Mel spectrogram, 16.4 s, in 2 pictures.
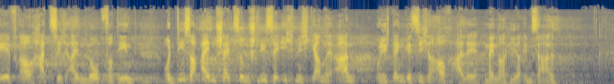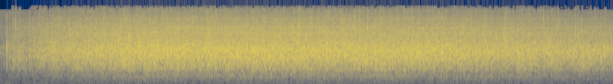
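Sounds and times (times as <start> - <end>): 
speech: 0.0 - 7.6
audience applause: 8.0 - 16.3.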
